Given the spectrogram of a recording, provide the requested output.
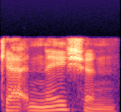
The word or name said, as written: catenation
